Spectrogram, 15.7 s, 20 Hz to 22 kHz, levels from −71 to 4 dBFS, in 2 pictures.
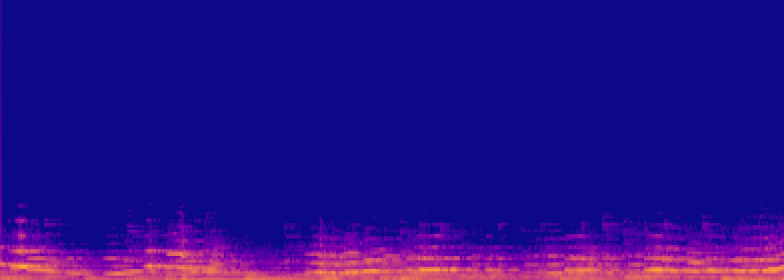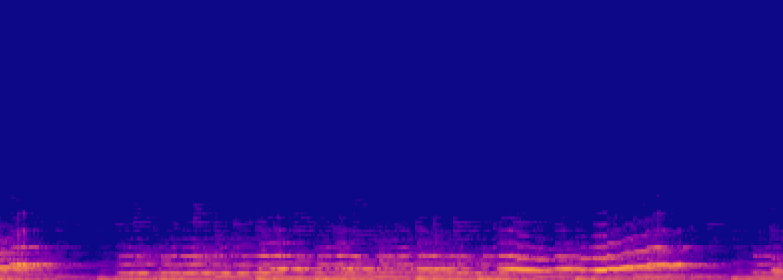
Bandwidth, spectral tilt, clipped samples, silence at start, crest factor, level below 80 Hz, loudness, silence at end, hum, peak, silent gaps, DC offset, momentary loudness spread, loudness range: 6.2 kHz; -8.5 dB/octave; under 0.1%; 0 s; 16 dB; -58 dBFS; -22 LUFS; 0 s; none; -6 dBFS; none; under 0.1%; 13 LU; 4 LU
